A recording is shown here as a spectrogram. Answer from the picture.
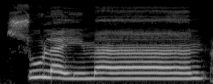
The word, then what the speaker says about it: سُلَيْمَان: When you stop, Sulaiman. Make a longer sound, yes? Read it. – سليمان.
